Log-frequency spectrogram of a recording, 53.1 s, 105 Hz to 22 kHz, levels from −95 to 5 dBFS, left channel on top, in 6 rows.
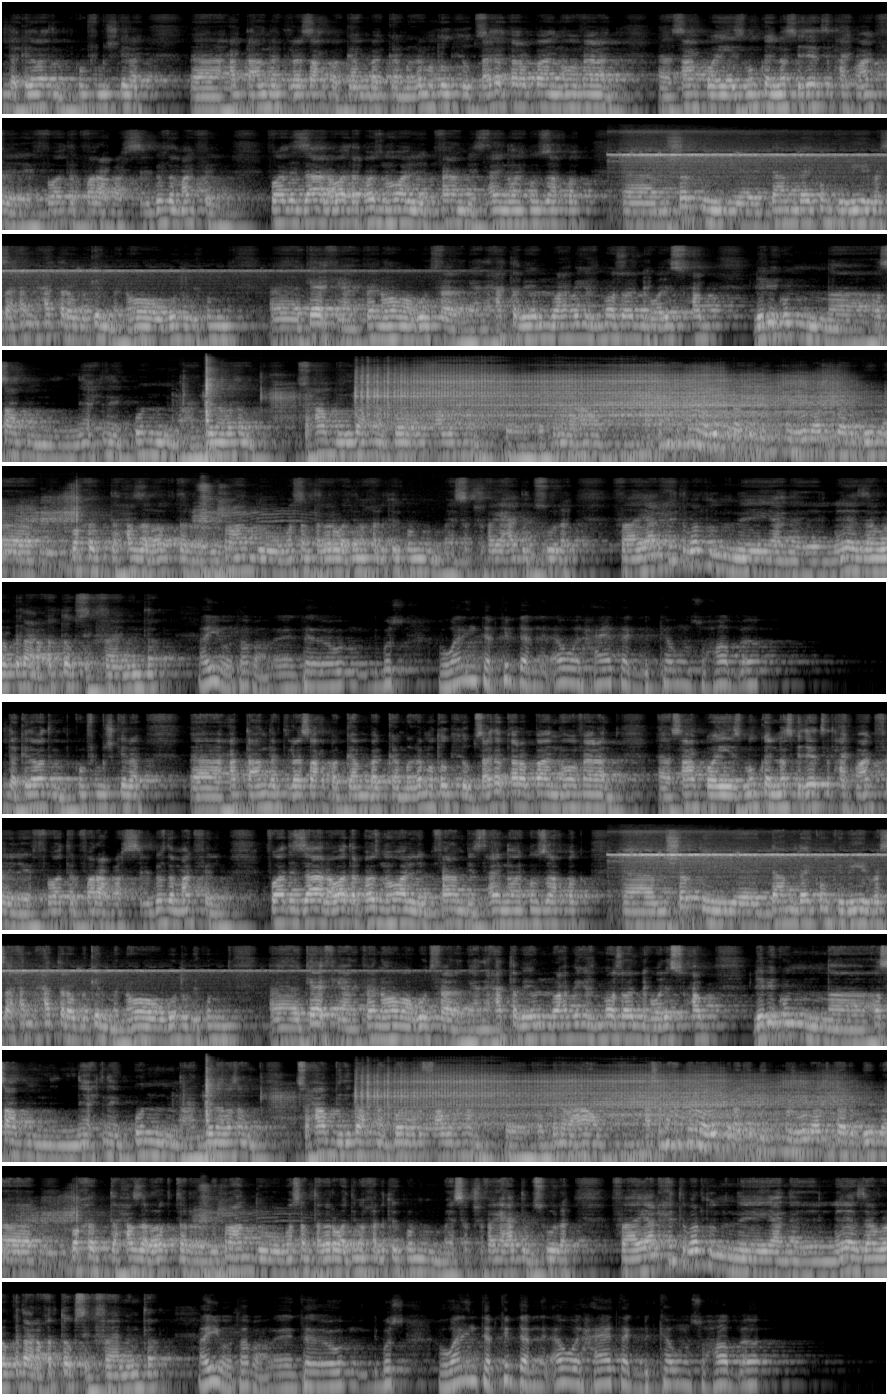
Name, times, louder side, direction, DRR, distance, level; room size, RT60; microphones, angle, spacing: voice 1, 0.0-1.6 1.9-14.7 15.0-32.6 33.0-35.7 36.1-45.8, right 1 dB, 90° right, 4 dB, 2.8 m, -34 dB
sound 1, 14.9-22.1, right 5 dB, 5° right, 1.2 m, -33 dB
sound 2, 28.3-29.7 30.1-36.2 37.3-38.4, left 3 dB, 15° left, 0.9 m, -35 dB
voice 2, 46.2-51.8, right 2 dB, 45° right, 5 dB, 1.1 m, -39 dB
26.5 x 26.0 x 6.2 m, 1.4 s
head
